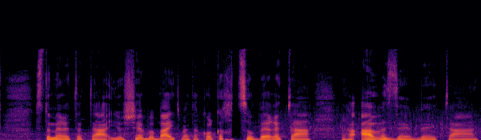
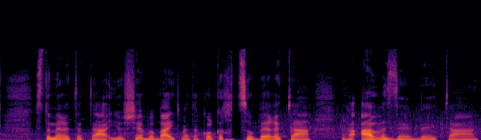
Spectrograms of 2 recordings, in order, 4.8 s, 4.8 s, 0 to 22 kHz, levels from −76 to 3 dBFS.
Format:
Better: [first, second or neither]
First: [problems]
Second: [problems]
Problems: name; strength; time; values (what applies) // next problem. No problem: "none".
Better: neither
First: rain or running water; faint; throughout; 20 dB below the speech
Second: rain or running water; faint; throughout; 20 dB below the speech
